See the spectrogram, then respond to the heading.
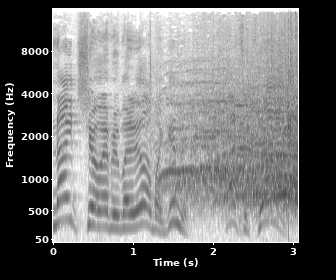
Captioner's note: cheers and applause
